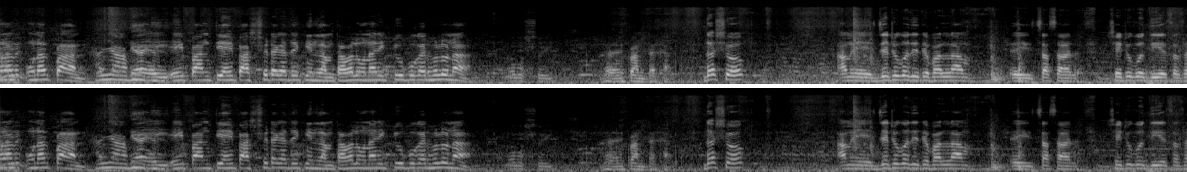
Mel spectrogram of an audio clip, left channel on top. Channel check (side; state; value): right; quieter; 5.6 dB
